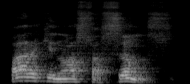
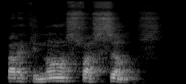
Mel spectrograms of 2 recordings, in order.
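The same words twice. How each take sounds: The two takes are said the same way.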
